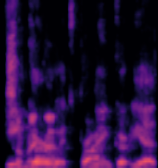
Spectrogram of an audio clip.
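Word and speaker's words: Gewirtz: Gerwitz.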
